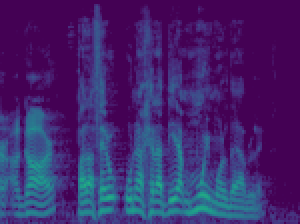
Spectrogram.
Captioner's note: speaking spanish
